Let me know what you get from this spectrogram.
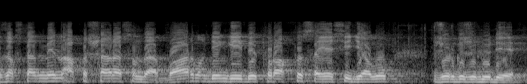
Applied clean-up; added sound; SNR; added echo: none; none; none; none.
